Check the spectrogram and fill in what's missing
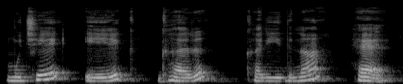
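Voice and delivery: मुझे एक घर खरीदना है dragged out, word by word; slow repeat. Shown as a demonstration. Teacher repeating the Hindi sentence for students, slowly. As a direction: stretch the sentence slowly for learners. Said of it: "slow repeat for the learners".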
